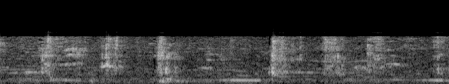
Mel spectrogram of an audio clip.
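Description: Background music with sharp percussive hits about every half second and short low notes between them.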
